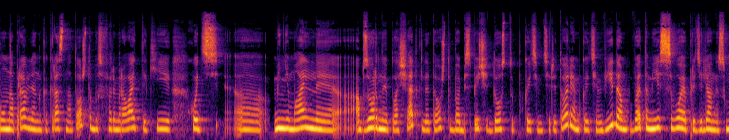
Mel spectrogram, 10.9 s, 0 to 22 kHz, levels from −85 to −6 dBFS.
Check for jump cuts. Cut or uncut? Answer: cut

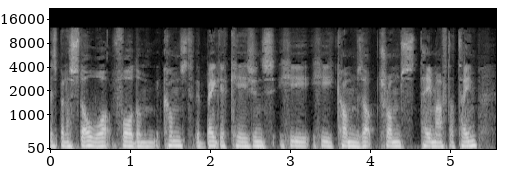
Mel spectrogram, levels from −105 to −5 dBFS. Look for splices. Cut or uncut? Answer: cut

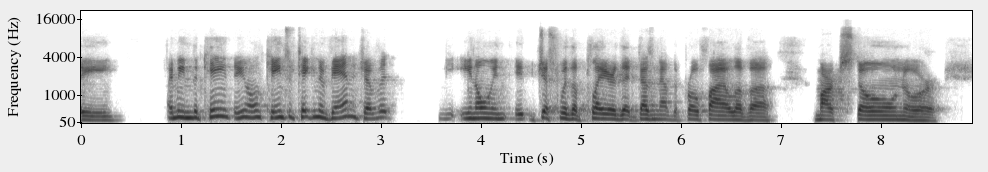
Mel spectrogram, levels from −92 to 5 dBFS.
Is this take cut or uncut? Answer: uncut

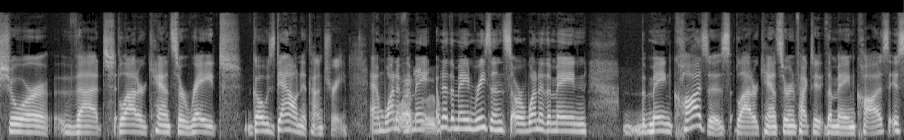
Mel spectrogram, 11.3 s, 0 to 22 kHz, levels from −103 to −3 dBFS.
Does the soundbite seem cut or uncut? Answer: cut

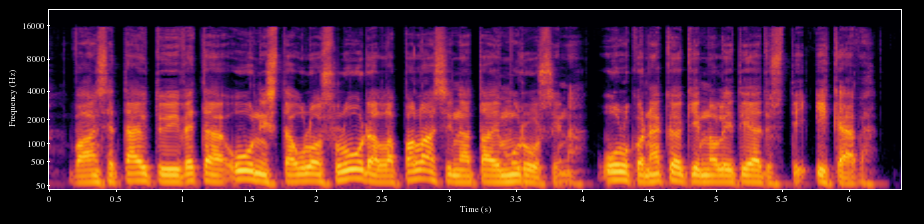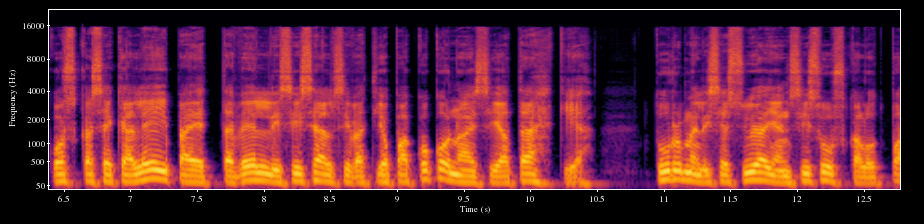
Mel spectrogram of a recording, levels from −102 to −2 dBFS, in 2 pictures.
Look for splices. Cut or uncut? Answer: cut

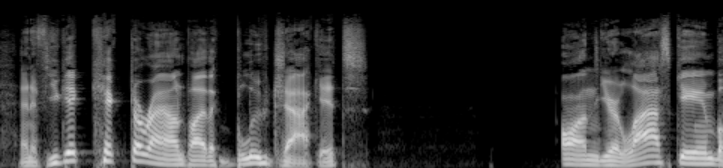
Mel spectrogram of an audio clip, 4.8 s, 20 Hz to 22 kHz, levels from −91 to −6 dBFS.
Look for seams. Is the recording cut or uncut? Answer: cut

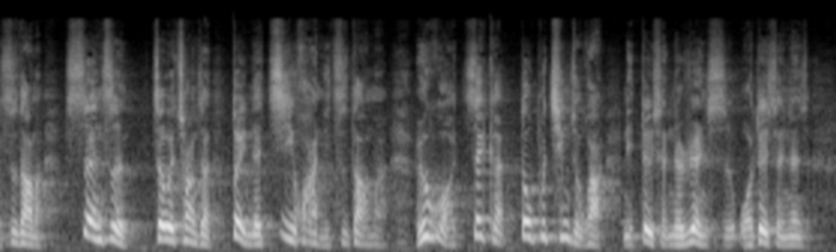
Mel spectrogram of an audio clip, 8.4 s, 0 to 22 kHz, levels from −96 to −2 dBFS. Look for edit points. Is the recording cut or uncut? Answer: cut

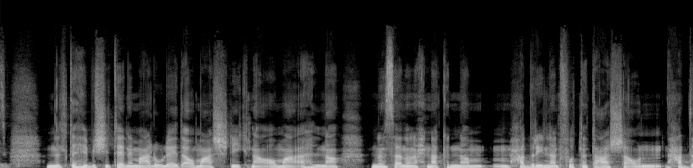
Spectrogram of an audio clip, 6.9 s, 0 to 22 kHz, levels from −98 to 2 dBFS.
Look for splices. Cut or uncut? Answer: uncut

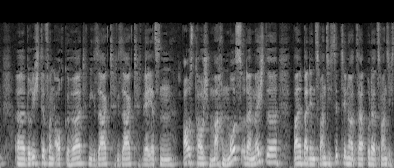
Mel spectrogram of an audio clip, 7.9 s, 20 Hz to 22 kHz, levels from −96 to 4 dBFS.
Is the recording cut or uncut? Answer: cut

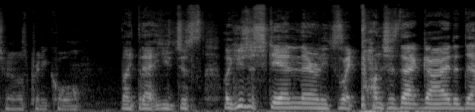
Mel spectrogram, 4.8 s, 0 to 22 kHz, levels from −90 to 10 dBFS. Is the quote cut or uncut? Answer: cut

